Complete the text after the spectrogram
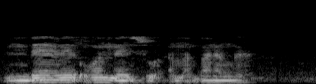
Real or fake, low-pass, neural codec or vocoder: real; 3.6 kHz; none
